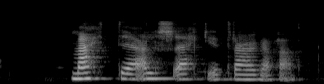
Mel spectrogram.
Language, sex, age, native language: Icelandic, female, 9, Icelandic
